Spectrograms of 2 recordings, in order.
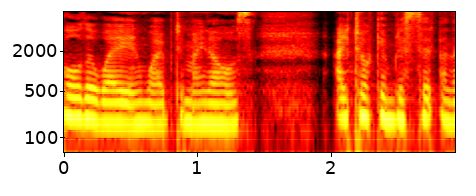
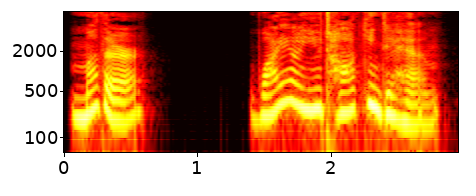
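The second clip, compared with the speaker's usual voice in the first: raised, louder angry demand; 4 semitones higher, 7 dB louder than usual. Acted. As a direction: confront your mother, loud and sharp. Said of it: "anger filled me".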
